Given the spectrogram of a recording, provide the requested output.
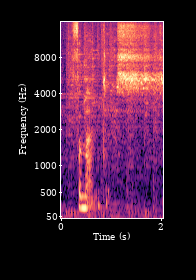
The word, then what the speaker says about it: Fomantis: Is it Fomantis or something like that? I can't remember how to say it. Fomantis.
